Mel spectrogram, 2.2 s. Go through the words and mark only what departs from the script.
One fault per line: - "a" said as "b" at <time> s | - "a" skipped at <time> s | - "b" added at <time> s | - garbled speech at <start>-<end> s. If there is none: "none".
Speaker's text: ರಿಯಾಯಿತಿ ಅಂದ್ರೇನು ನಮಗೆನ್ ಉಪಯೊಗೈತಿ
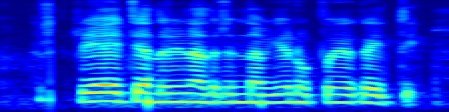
- "ಅದ್ರಿಂದಾ" added at 1.0 s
